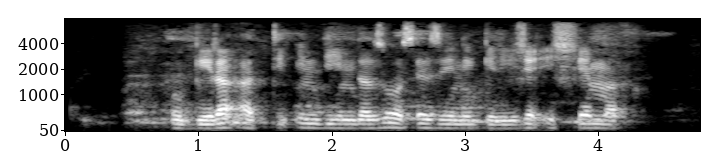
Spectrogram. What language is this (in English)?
Kinyarwanda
